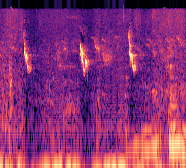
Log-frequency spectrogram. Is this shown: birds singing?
yes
